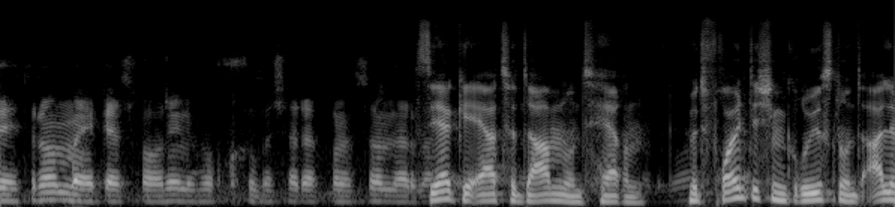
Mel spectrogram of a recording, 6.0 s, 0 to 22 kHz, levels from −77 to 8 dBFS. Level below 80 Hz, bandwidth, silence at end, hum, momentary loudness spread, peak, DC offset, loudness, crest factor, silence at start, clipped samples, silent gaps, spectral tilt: -62 dBFS; 15 kHz; 0 s; none; 14 LU; -8 dBFS; under 0.1%; -26 LUFS; 16 dB; 0 s; under 0.1%; none; -6.5 dB/octave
